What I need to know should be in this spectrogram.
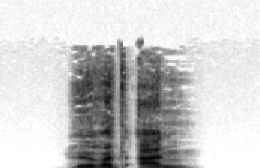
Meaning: second-person plural subjunctive I of anhören
- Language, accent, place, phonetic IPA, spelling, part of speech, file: German, Germany, Berlin, [ˌhøːʁət ˈan], höret an, verb, De-höret an.ogg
